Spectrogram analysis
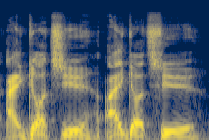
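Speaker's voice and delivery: ordinary delivery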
